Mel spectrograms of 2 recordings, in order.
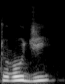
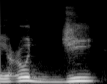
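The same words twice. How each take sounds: First: The j sound is short and single. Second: The j sound is doubled and held. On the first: The speaker calls it wrong. "not Uji" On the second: The speaker calls it right. "we go to the letter before it and we say Uji"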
